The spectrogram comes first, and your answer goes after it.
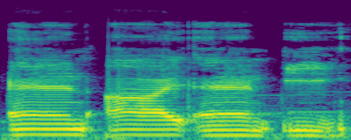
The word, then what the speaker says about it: Knine: It's spelled with a K. So, K N I N E, Nine.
